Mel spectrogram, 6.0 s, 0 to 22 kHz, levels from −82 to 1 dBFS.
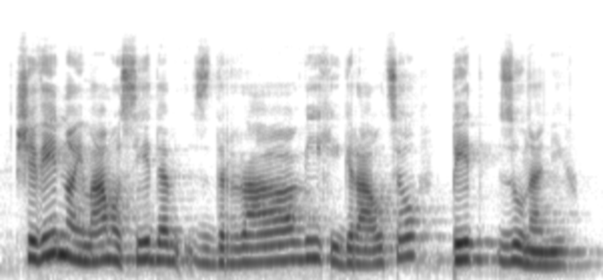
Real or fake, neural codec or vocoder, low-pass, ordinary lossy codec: real; none; 14.4 kHz; none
